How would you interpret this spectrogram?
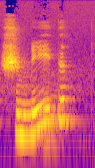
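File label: "greverin Chenéde", Franco-Provençal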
